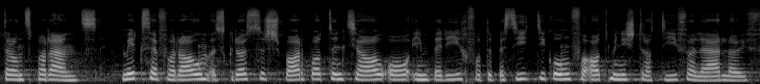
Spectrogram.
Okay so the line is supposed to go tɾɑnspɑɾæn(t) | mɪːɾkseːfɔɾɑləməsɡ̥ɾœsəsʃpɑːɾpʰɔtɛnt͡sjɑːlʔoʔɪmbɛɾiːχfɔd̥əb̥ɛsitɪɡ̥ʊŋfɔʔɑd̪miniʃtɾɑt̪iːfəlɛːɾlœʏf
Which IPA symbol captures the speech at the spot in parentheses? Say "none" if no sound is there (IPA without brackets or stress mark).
t͡s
